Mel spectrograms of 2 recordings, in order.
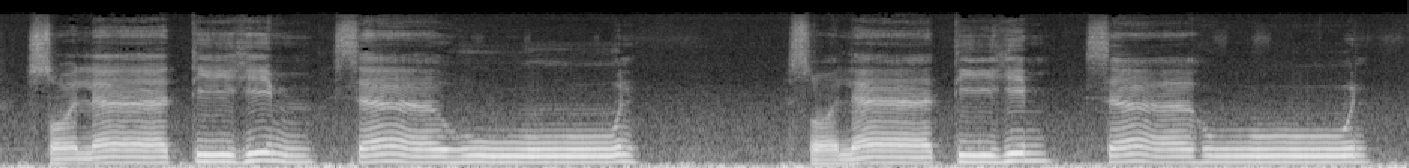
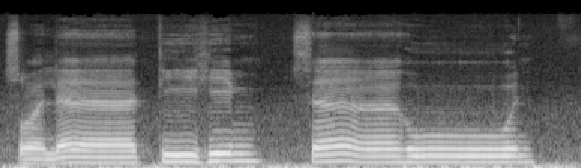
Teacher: cara baca dia bunyi mim disebut dengan jelas tanpa dengung. Izhar zahir ni jelas. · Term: izhar syafawi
